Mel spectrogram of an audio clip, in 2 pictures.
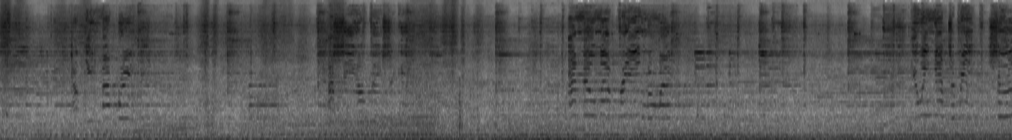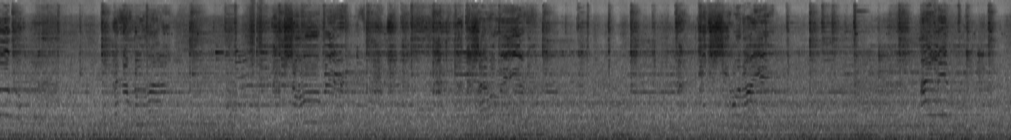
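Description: Steady low rumble of a car's engine and tyres heard from inside the cabin on a wet country lane, with music that has a voice in it playing over it.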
